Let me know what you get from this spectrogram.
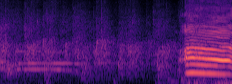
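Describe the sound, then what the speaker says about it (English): An audience at the Show and Tell for Grown-Ups live show applauds and cheers for the performers. A burst of clapping and voiced cheering swells loudly near the end, after a stretch of quieter talk. "Now, you guys get to clap for them too, because this was fantastic."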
